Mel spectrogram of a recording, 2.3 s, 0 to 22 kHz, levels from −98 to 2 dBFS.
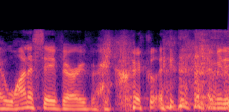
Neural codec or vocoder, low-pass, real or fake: vocoder, 44.1 kHz, 128 mel bands every 512 samples, BigVGAN v2; 7.2 kHz; fake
